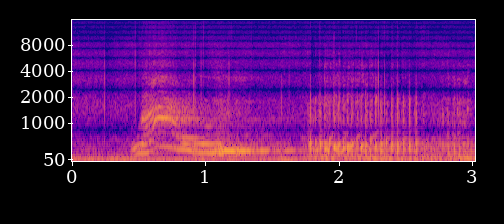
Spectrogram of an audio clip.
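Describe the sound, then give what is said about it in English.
A young Maasai lion cub named Octavius roars: a wavering, tonal yowl that rises then sags, followed by a rougher, raspy growling stretch, fairly loud and with no talking over it. “Octavius, the Maasai lion cub, practices his meanest roars.”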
